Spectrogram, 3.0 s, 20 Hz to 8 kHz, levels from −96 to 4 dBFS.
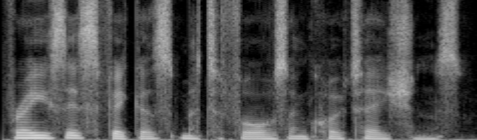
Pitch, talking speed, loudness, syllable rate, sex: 120 Hz, 100 wpm, -21 LUFS, 4.2 syllables/s, male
